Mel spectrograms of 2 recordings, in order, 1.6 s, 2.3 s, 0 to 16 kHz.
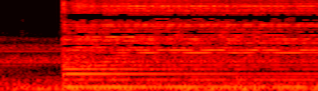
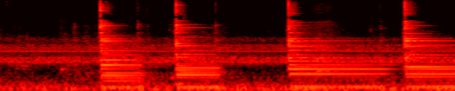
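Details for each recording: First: Les Paul bass, A string fretted at 13th fret: plucked note rings with faint thin fizz, back buzz between fretted note and nut from low nut slot; lessened by paper shim, nut fill planned. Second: Les Paul bass, A string, after about a quarter-turn truss rod loosening to add relief; plucked notes ring clean with no back buzz, though action is now higher.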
